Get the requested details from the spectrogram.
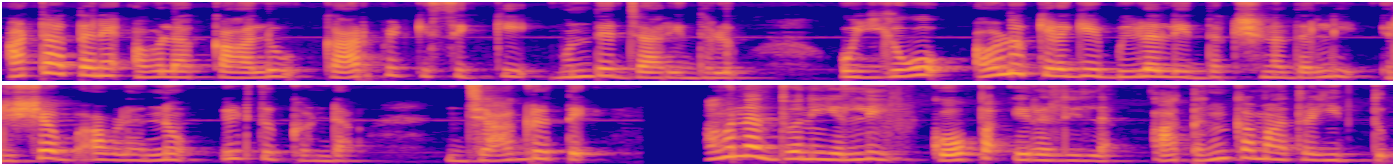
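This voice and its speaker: Expressive female storyteller. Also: fairly high pitch, moderate pace. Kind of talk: scripted narration of a romance story.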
